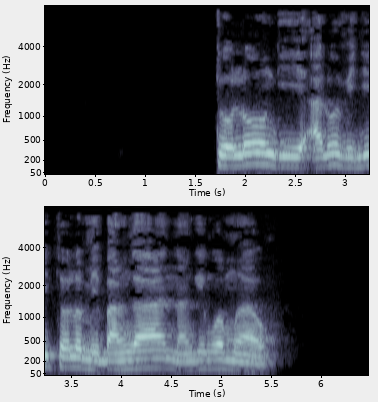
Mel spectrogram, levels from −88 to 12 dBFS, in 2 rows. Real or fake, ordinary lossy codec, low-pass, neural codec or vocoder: real; MP3, 32 kbps; 7.2 kHz; none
